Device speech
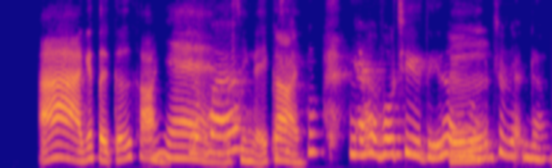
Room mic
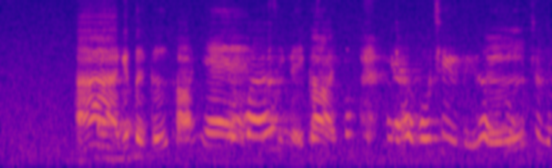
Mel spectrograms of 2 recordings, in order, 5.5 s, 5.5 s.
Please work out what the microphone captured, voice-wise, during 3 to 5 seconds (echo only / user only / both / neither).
echo only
